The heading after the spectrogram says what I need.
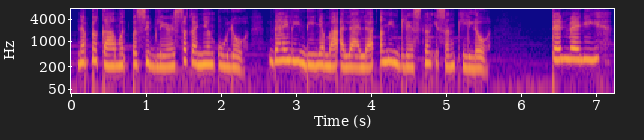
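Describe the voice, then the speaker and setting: A woman's voice: mid-range voice, darkish tone, dry recording. A woman with a Filipino accent reading scripted story narration as a storyteller.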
